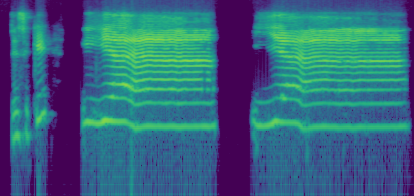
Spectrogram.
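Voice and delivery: या drawn out slowly for four full beats; four-count elongation. Shown as a demonstration. Teacher shows students how long to hold या, slow. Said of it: "इसको चार हरकत के बराबर खींचेंगे".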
